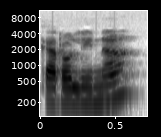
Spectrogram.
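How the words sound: The name is said with Spanish pronunciation.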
